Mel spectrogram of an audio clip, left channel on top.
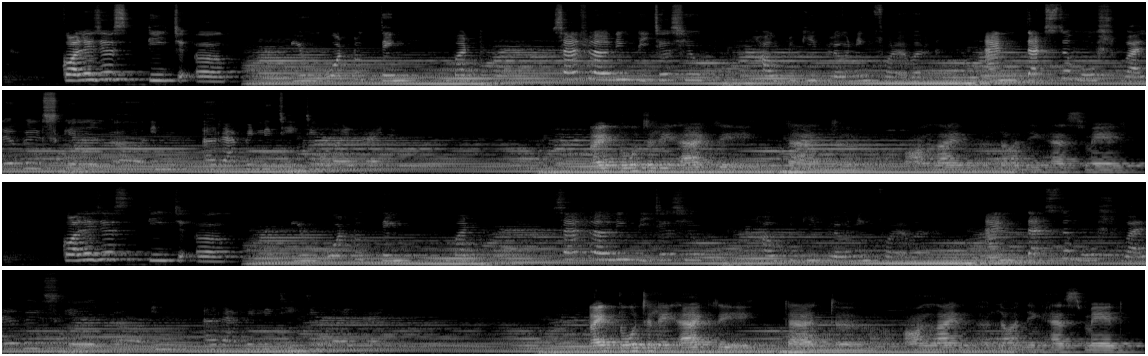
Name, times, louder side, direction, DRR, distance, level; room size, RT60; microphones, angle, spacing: voice 1, 0.6-2.3 2.9-4.0 4.4-4.7 5.5-7.1 7.5-9.3 9.8-15.3, left 3 dB, 45° left, 8 dB, 0.8 m, -35 dB
sound 1, 2.4-21.6, left 1 dB, 75° left, 3.4 m, -34 dB
voice 2, 17.3-18.9 19.3-22.6, right 2 dB, 70° right, 3 dB, 1.4 m, -31 dB
20.5 x 7.3 x 2.6 m, 1.3 s
head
